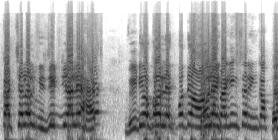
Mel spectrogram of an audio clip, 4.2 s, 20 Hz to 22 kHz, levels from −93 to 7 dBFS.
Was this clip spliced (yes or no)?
yes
